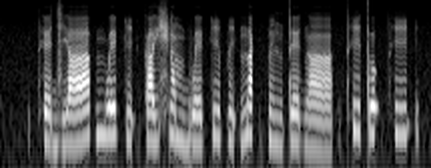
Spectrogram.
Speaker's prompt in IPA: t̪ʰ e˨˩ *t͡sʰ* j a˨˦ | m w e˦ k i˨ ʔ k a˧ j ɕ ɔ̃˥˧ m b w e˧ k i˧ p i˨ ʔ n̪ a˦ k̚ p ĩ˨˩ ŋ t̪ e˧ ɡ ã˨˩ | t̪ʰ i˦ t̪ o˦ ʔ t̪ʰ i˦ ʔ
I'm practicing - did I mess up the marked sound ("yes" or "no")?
yes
